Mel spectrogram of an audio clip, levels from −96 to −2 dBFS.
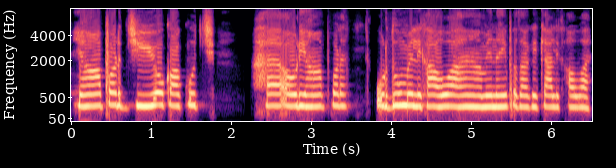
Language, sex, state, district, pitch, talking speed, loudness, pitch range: Hindi, male, Bihar, Araria, 290 Hz, 210 wpm, -10 LUFS, 280-300 Hz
